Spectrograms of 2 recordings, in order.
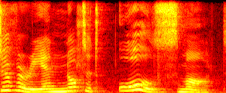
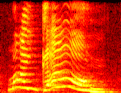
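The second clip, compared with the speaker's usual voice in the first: glad yell; 10 semitones higher than usual. A narrator's reading. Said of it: "he yelled".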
